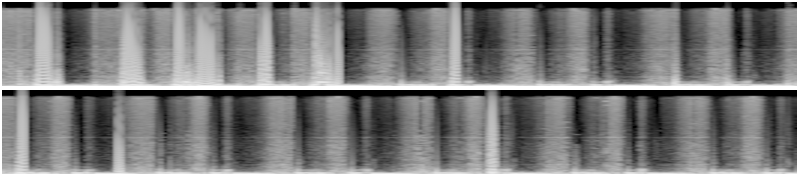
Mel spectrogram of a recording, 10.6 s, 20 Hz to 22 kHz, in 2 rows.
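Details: Third heart sound (S3): low, dull heart sounds in a steady rhythm, with a faint extra thud just after the second sound.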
